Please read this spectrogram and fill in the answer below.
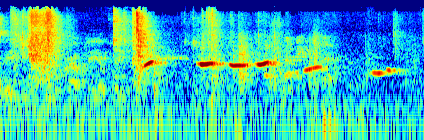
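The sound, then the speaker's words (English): A person whistling, or nearly whistling, a few thin, breathy notes, some wavering and sliding in pitch, with airy puffs between them. “That's my tribute to whistling. Yeah, tribute to whistling. Not quite a whistle.”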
